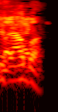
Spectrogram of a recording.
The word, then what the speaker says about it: Elba: I don't know why I'm like, Idris Elba. Yeah, okay. – Yeah, I'm going Alba. I'm thinking that was the other way.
